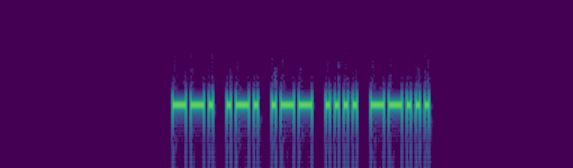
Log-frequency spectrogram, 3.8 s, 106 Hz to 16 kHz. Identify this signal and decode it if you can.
Morse code, heard as a keyed tone, about 39 wpm, 700 Hz. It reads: GRWH7
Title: Code Groups - 5 Letter:Numbers - 40wpm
